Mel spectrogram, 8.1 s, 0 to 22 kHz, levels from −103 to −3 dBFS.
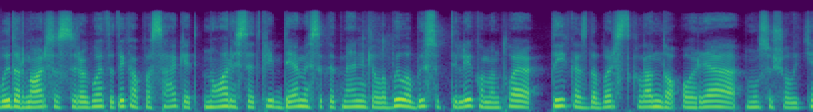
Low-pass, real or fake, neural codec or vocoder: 14.4 kHz; fake; autoencoder, 48 kHz, 32 numbers a frame, DAC-VAE, trained on Japanese speech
